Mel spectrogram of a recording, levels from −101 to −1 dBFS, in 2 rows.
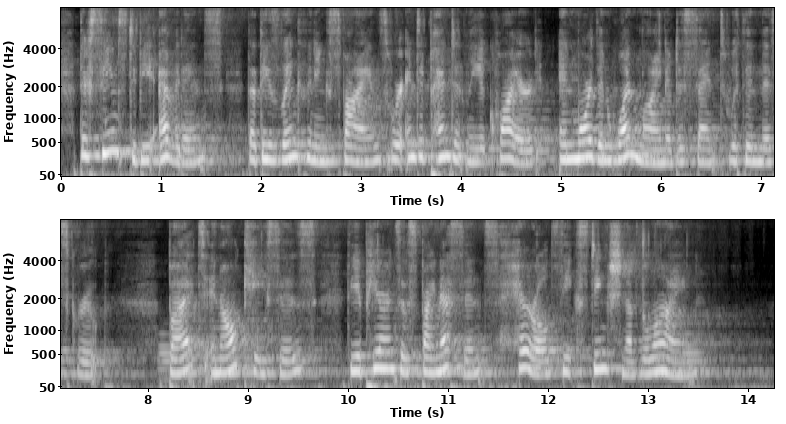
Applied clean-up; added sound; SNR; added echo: neural separator model SepFormer DNS4.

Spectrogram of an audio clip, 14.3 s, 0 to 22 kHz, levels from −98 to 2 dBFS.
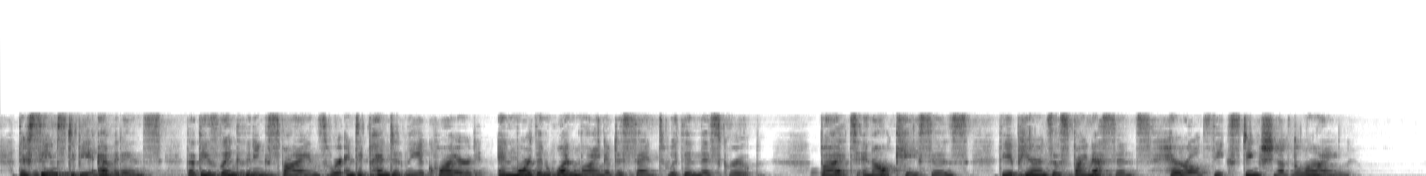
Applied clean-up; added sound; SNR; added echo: neural mask model DeepFilterNet 3.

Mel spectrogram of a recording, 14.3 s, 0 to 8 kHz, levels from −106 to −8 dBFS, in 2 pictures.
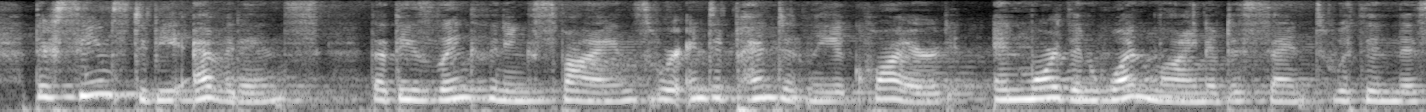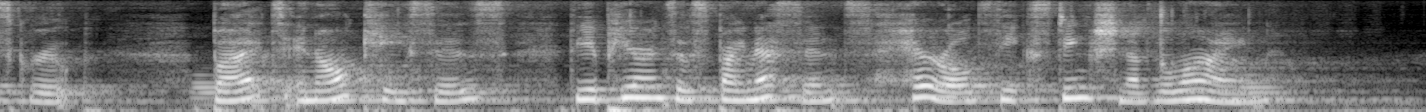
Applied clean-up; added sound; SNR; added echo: none; Wind instrument, woodwind instrument; 20 dB; reverberation time 2.7 s.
